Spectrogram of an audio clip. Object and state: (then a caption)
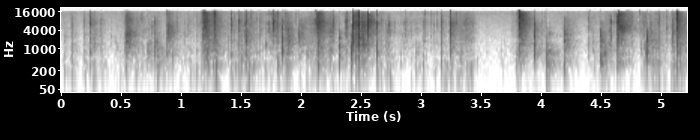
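Plastic crisp packet crinkled. A medium-sized, puffed and apparently full Kettle crisps bag of foil-lined plastic is gripped and crinkled by the fingers of both hands. It makes a dense run of bright, sharp crinkles and crackles, with a brief lull near the middle before the crinkling picks up again.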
